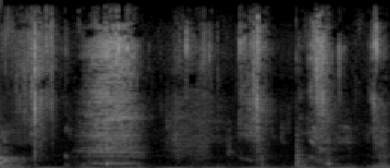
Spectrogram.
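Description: Crunchy off-season durian being bitten and chewed close to the mic: a few crisp crunches followed by soft, rhythmic chewing, very quiet overall with a low steady hum underneath.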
